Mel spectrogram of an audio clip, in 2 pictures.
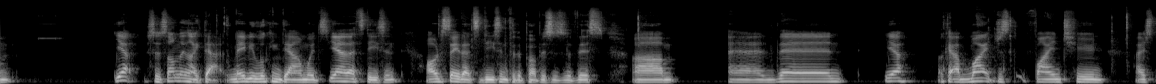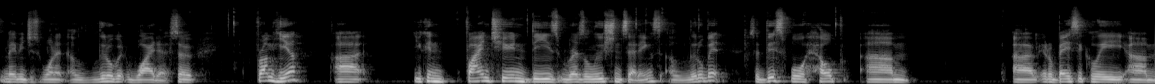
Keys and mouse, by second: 5.0 KP_0, 6.4-9.4 middle drag, 10.0 KP_0, 13.8 click, 16.9-17.9 drag, 18.5-19.9 drag.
